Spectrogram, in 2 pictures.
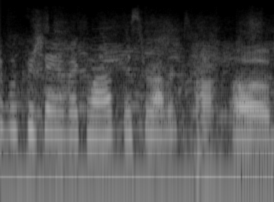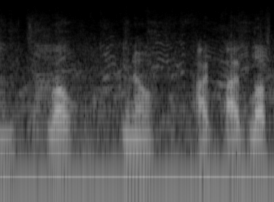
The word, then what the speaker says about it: Roberts: And how many times do I have to tell you it's pronounced Robert, Robert? The T and the S are silent.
